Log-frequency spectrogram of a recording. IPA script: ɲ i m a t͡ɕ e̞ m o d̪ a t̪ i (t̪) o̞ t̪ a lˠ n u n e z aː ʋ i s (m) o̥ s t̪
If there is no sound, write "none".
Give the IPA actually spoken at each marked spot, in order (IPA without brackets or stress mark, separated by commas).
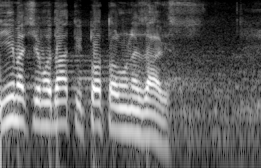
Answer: t̪, n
